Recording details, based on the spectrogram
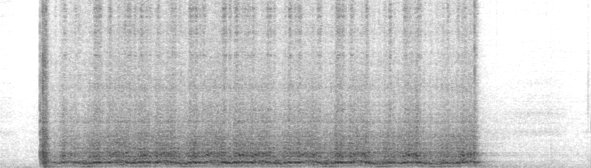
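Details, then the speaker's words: Barn-find Austin-Healey Sprite engine, plugs out, in neutral, starter on a direct power wire: even chug at about three and a half turns a second; the freed-up engine now turns over freely. "a good sign now that the engine turns over"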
